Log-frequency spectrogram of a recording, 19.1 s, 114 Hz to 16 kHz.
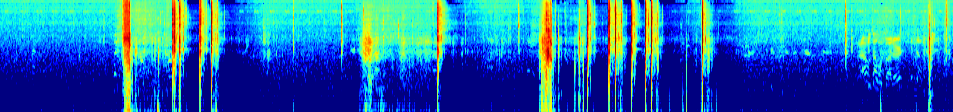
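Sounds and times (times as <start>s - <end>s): shotgun shots: 3.4s - 4.4s, 11.7s - 13.2s.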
